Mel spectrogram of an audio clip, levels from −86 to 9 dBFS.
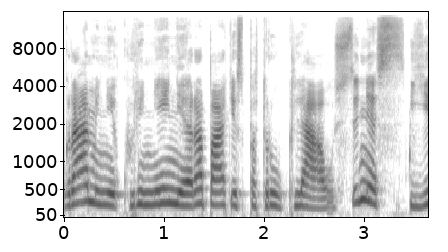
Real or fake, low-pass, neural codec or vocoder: fake; 14.4 kHz; vocoder, 44.1 kHz, 128 mel bands every 256 samples, BigVGAN v2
